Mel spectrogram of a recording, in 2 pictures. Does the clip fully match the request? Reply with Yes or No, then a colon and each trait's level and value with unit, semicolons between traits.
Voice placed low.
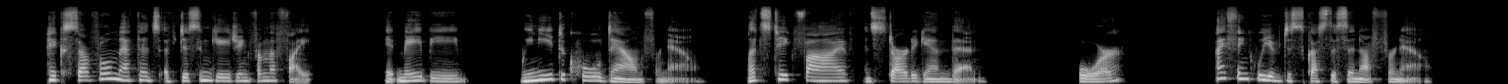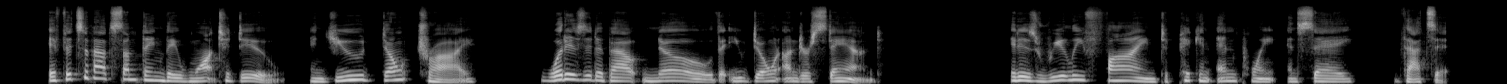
No: medium, 160 Hz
